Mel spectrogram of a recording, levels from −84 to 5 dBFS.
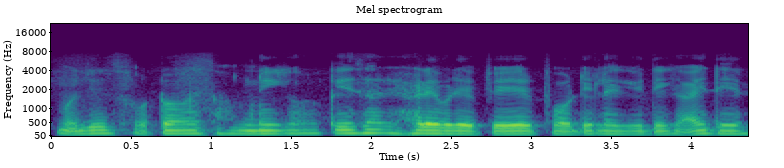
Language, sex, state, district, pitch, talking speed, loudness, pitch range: Hindi, male, Madhya Pradesh, Umaria, 105 Hz, 235 wpm, -19 LUFS, 100-110 Hz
